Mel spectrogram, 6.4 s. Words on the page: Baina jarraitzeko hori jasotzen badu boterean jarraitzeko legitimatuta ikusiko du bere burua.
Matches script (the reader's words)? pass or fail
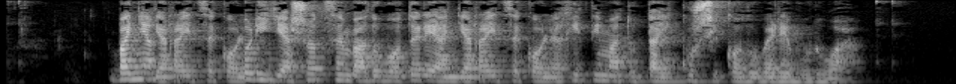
pass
